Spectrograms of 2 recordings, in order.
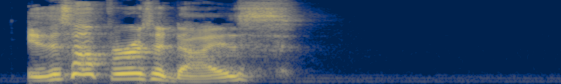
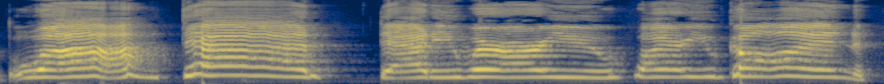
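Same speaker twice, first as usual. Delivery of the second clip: put-on much higher, louder wailing child voice; crying child; 14 semitones higher, 5 dB louder, slower than usual. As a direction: wail like a lost little boy. Child self crying for dad.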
